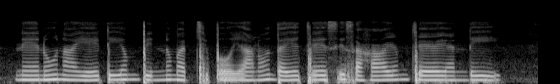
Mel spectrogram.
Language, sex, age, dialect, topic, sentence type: Telugu, female, 18-24, Utterandhra, banking, statement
